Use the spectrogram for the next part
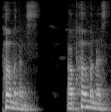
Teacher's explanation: for this word, you need to stress the first syllable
